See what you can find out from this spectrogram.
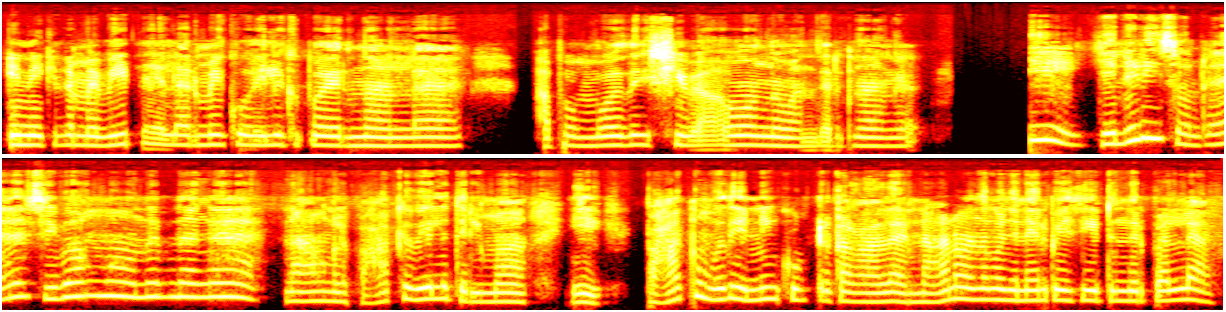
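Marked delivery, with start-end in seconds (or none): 5.1-7.2 high, eager questioning; excited surprise. Acted. Sister hears that Shiva was there, excited surprise. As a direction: perk right up at the news.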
